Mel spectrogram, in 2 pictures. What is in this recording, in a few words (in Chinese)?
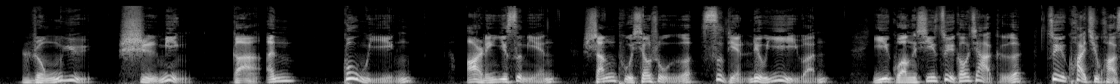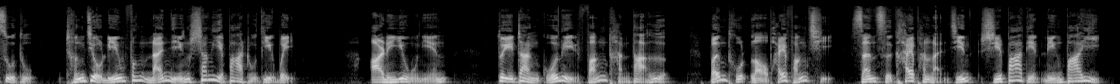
男27-总结; 房地产年终总结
